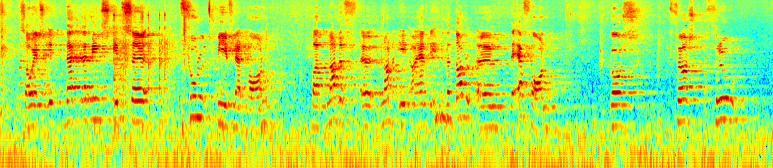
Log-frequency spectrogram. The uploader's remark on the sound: The first is from a lecture recital at the 1970 IHS Workshop in Tallahassee, Florida, USA, and the second is from a presentation at the 1972 IHS Workshop in Bloomington, Indiana, USA.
